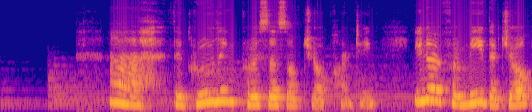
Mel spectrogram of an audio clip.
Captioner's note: sighs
